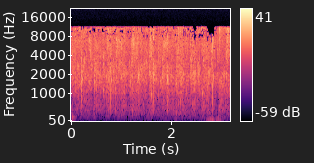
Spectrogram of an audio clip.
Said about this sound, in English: You'll get to hear from him in a little bit, but if you'll help me give him a round of applause as well.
